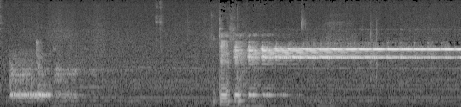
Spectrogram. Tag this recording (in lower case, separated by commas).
speech, inside a small room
